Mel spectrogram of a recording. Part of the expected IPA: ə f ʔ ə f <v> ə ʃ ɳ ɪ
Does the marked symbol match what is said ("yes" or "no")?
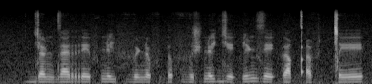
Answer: yes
